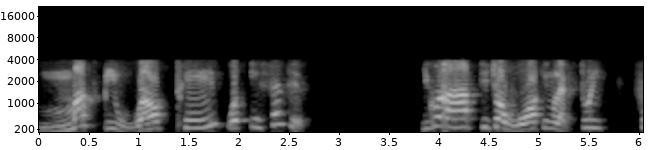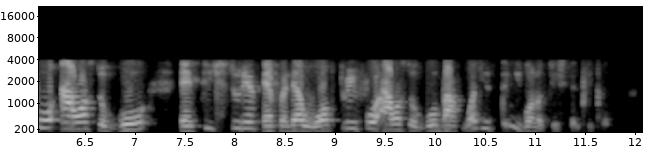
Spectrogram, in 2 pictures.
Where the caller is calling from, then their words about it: Savannah, Georgia, United States; also born or lived in Liberia; I'm calling from Savannah, Georgia. And I'm a former student leader of the University of Liberia. I spent all my life going to school in Liberia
